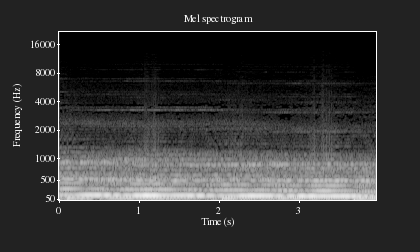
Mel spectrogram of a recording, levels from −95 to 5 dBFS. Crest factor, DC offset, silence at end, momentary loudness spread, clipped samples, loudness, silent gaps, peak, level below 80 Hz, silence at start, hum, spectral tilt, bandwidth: 10 dB; under 0.1%; 0 s; 5 LU; under 0.1%; -12 LUFS; none; 0 dBFS; -24 dBFS; 0 s; none; -13.5 dB/octave; 1.4 kHz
